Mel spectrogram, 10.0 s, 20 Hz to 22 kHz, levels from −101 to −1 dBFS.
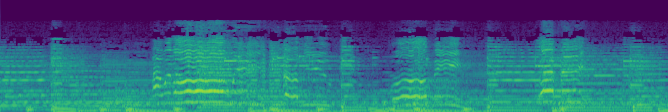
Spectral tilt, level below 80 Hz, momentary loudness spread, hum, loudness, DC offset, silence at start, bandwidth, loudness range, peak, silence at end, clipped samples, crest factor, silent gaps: -5.5 dB/octave; -38 dBFS; 13 LU; none; -25 LUFS; under 0.1%; 0 s; 11 kHz; 5 LU; -10 dBFS; 0 s; under 0.1%; 16 dB; none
